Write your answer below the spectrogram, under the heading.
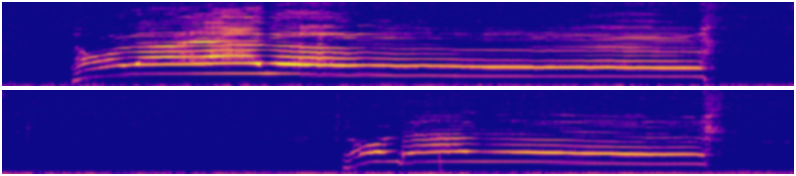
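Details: Female domestic cat yowling at a neighbour cat in her garden in the morning, upset at the intruder: a long drawn wailing yowl of about three seconds, then a shorter rising-falling yowl after a pause.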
